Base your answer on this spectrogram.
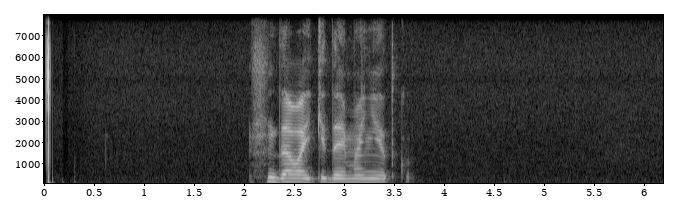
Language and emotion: Russian, positive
